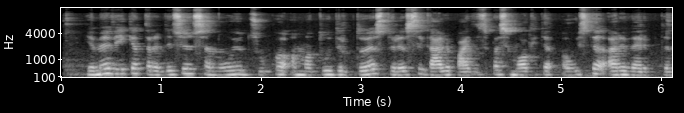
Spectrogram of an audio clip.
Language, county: Lithuanian, Kaunas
